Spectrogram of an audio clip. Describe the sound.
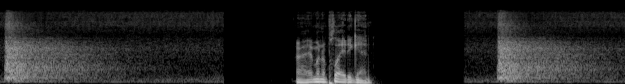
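A gunshot recorded inside a house on a handheld Tascam recorder set on a pedestal on the second-floor landing, played twice from different nights: each is a sharp, loud bang followed by a long hissing decay lasting about two seconds, with a man speaking briefly between the two.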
